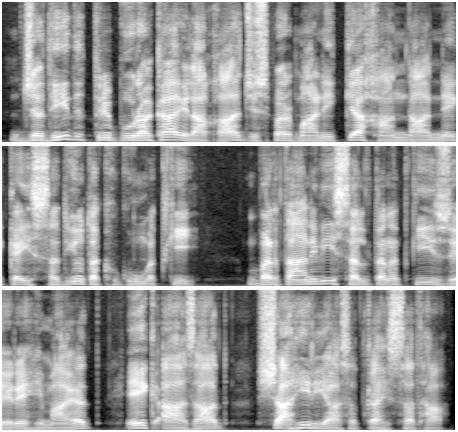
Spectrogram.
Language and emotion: Urdu, neutral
